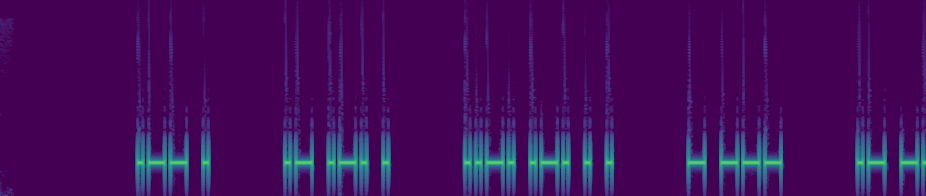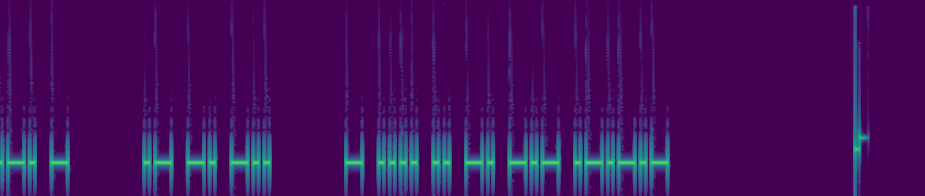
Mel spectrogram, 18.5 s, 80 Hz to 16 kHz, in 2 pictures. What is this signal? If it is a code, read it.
Morse code, heard as a keyed tone, about 22 wpm, 700 Hz. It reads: WE ARE FREE TO ACT AND THINK.
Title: 2x Word-Spacing - Sentences from Top 500 Words - 22wpm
